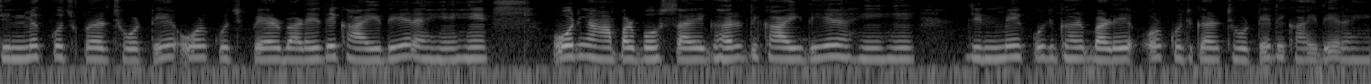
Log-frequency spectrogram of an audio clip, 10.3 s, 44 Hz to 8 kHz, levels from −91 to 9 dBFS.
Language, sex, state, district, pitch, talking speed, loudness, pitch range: Hindi, female, Chhattisgarh, Bastar, 210 Hz, 190 wpm, -43 LUFS, 205-225 Hz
